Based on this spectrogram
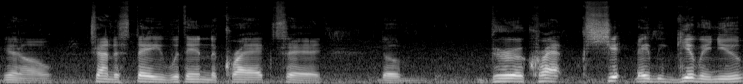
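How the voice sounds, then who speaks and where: A man with an American accent at a medium pitch and a very slow pace, with long, frequent pauses, ordinary pitch variation and noticeable background noise. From US Midwest, Milwaukee, Wisconsin. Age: 60s. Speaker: homeless man. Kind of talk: street interview. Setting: outdoors on a street corner.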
